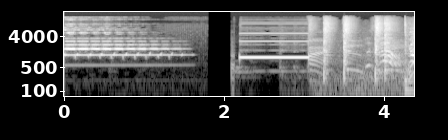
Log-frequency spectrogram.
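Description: Cartoon-style sound effects added in editing. A wobbling, warbling tone fades out over the first second and a half, then after a brief silence a steady beep sounds for under a second. Near the end come sharp clicks and the start of voices and music.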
